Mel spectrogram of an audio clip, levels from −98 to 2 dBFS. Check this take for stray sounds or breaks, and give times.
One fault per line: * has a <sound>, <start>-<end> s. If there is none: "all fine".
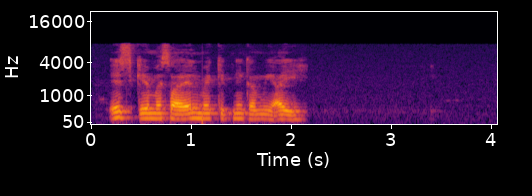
all fine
